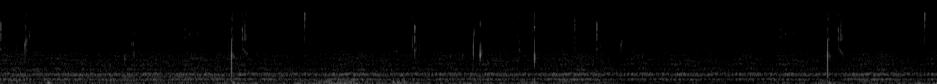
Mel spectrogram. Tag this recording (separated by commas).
housefly buzzing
